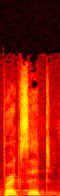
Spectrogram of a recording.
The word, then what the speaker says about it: Brexit: Side note, Brexit rhymes with exit.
